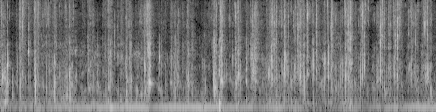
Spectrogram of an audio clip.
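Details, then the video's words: Dog chewing food: steady stream of crisp crunches and wet smacking clicks, uneven in rhythm, with a continuous low droning hum underneath. "The Sound Of Dog Eating"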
